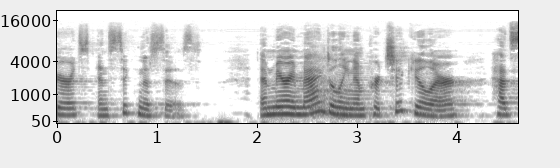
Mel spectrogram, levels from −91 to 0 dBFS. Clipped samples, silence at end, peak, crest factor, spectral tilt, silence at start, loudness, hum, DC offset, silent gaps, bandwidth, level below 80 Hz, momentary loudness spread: under 0.1%; 0 s; -12 dBFS; 20 dB; -3 dB/octave; 0 s; -31 LUFS; none; under 0.1%; none; 16 kHz; -70 dBFS; 16 LU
